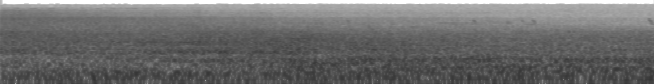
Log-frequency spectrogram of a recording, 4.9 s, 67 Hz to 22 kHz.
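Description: Airbus A320 airliner's twin jet engines at full power as it climbs away just after takeoff: a steady rumble whose higher hiss fades as the aircraft draws away.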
